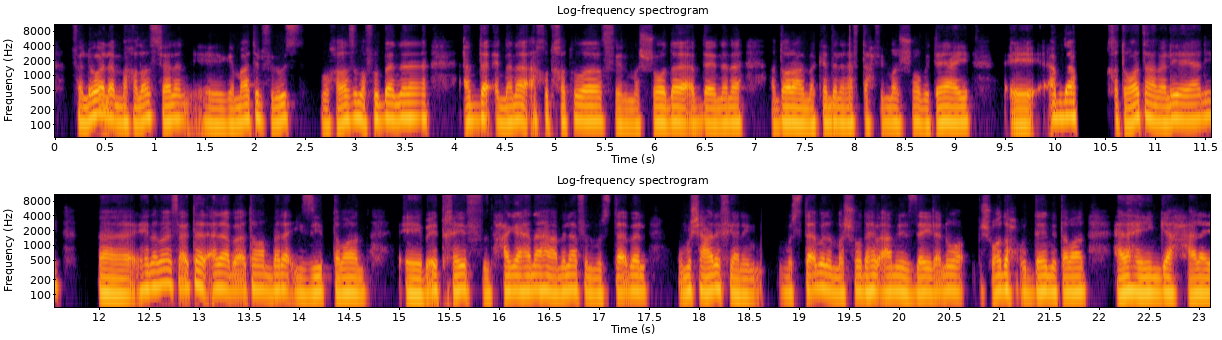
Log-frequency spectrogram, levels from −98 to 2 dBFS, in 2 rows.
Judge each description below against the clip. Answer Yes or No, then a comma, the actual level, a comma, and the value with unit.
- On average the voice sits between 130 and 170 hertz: No, low, 115 Hz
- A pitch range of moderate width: No, narrow, 2.1 semitones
